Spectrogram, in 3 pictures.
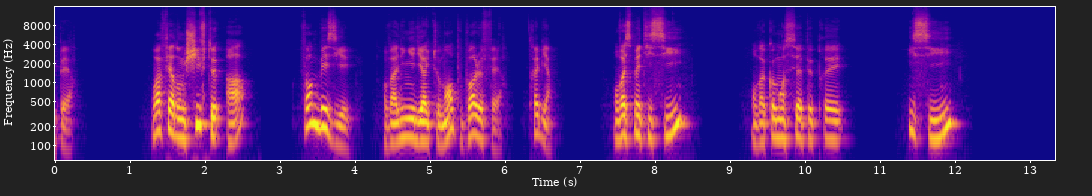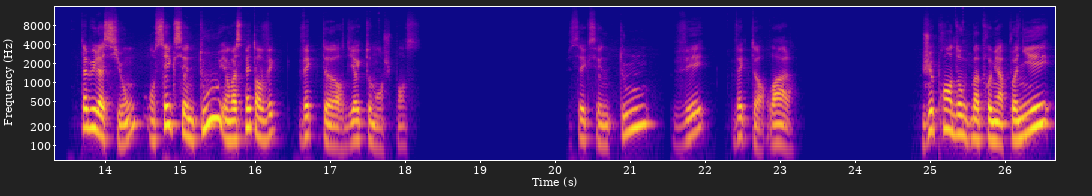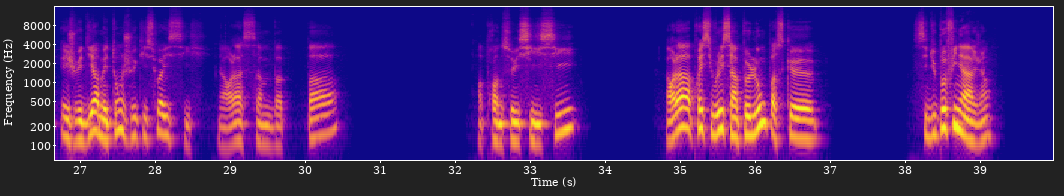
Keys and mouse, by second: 1.8 shift+a, 13.4 Tab, 14.8 a, 16.5 v, 20.1 a, 21.5 v, 25.3 right click, 32.1-33.8 right drag, 33.8 g, 37.9 e.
